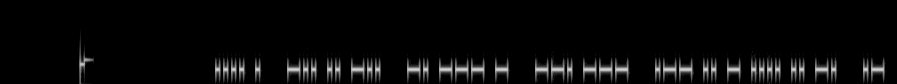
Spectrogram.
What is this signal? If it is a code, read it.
Morse code, heard as a keyed tone, about 30 wpm, 700 Hz. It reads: HE DID NOT GO WITHIN A
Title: Sentences from Top 1600 Words 30wpm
